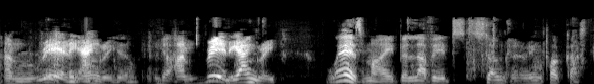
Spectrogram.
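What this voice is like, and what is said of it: Exaggerated angry voice. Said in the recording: “read it in a more angry voice”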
